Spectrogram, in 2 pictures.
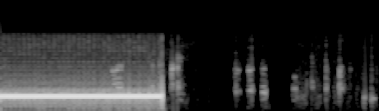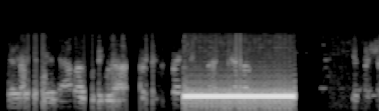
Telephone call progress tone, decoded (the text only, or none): ringback tone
